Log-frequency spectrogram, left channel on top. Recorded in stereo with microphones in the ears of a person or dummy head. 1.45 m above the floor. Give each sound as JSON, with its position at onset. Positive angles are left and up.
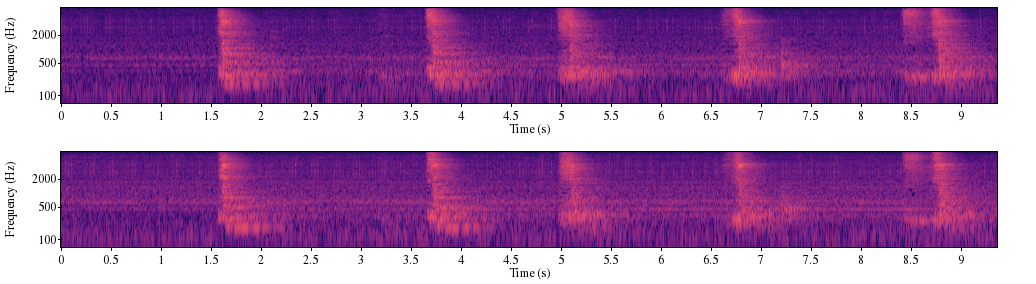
{"t": 1.6, "sound": "chopping", "side_deg": 65, "distance_m": 1.6}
